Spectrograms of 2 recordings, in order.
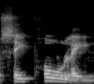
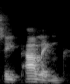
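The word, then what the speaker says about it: Sea Palling: up to a place called sea paling or see Pauline they call it but it's actually pronounced C paling um it's about oh God five miles up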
